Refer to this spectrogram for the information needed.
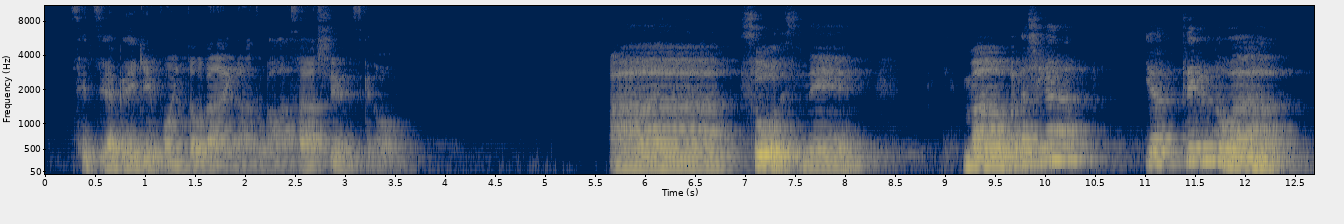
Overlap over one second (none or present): none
